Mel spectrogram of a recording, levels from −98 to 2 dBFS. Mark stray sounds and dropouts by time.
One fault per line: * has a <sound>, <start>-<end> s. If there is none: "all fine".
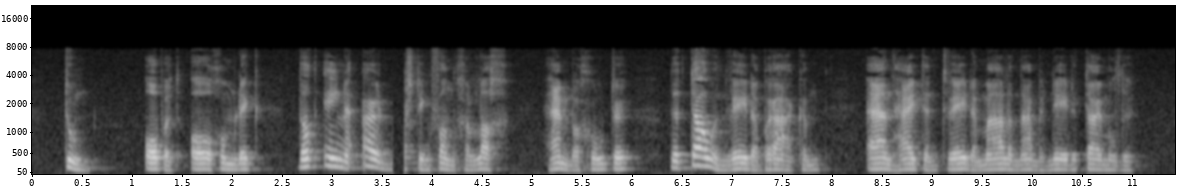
* has a dropout, 3.6-3.7 s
